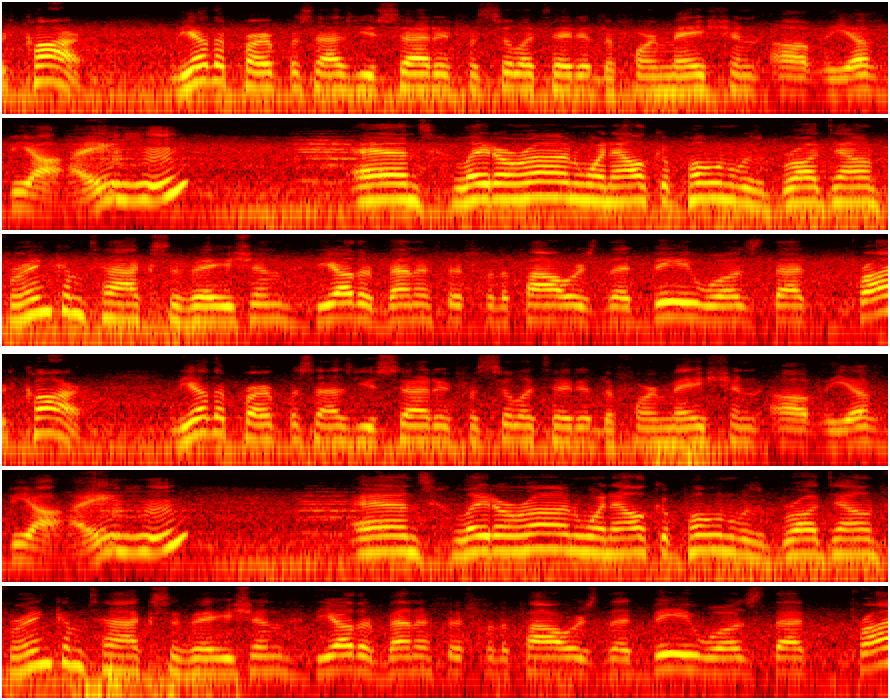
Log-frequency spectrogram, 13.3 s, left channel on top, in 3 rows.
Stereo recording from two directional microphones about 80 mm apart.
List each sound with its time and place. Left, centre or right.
0.1 s speech: right
6.1 s speech: right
